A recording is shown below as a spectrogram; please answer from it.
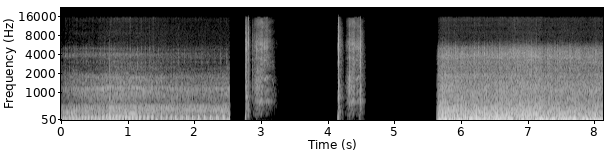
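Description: Motorcycle engine running at low speed, cut off suddenly into silence broken by two short clicks like a camera shutter, then the motorcycle riding on at road speed from about two-thirds of the way in.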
